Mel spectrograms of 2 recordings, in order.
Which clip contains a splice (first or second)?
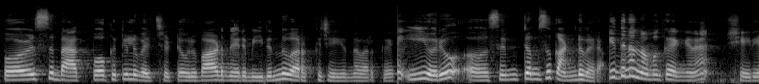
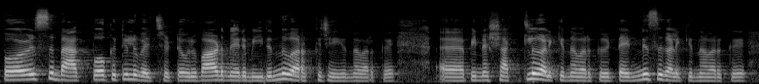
first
